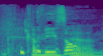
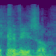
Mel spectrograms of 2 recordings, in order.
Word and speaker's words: Caviezel: Caviezel. – Yeah, Caviezel.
